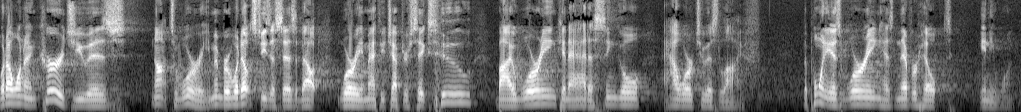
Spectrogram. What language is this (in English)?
English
